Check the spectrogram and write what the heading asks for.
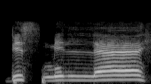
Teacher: جو اللہ لام کی جو فتح اشباعیہ ہے یہ لازمی 2 سیکنڈ تک ہونی چاہیے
